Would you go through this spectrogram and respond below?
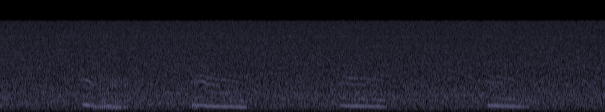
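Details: A sleeping house cat named Ash snores in four whistling, gently falling breath tones, spaced about every three seconds over steady low background hiss.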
